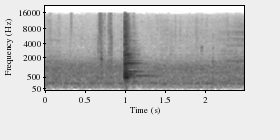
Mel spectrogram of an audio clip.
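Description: A single sharp metallic clink of camp cookware about a second in, ringing briefly before it fades, with a couple of faint taps just before it.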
